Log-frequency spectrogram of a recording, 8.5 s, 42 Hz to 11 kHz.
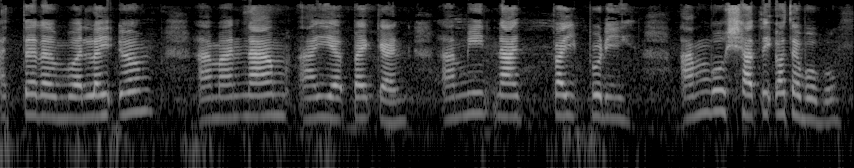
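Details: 13-year-old boy speaking Bengali, 7 years after receiving a cochlear implant; speech of a child with a cochlear implant.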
